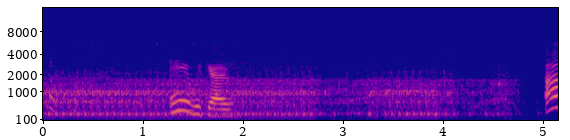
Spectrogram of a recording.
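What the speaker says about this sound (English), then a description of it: "So frantically sewing here." Sewing machine stitching fabric on a live sewing show, a steady close mechanical whirr running almost throughout, with someone talking over it and a brief pause just before the end.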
